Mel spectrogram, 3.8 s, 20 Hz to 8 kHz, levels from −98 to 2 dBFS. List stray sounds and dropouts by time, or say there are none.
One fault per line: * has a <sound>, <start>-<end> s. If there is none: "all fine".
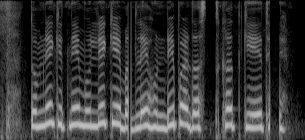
* has a dropout, 1.6-1.6 s
* has a dropout, 3.4-3.5 s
